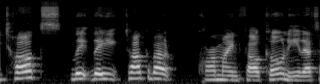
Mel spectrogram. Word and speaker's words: Carmine Falcone: interesting because he talks late they talk about carmine falcone that's how you pronounce it carmine falcone they talk about how he's kind of responsible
